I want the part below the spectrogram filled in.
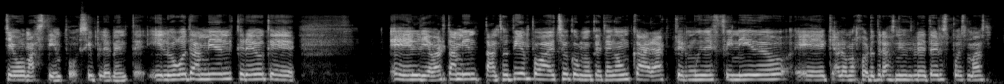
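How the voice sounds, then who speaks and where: Bright-voiced chatty woman. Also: medium pitch, little pitch movement, moderate pace. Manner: chatty, many fillers and tag questions. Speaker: guest writer. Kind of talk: relaxed podcast conversation.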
